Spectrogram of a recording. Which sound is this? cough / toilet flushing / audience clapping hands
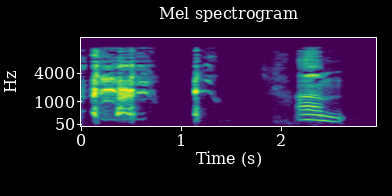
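cough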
